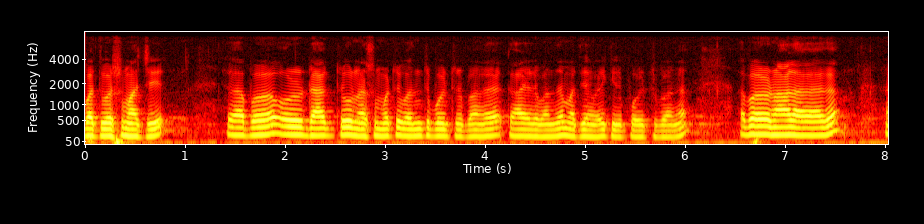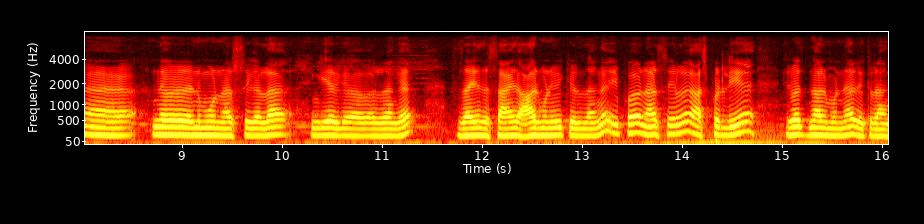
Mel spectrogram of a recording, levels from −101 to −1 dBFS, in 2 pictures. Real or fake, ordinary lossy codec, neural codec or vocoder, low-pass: real; none; none; 7.2 kHz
